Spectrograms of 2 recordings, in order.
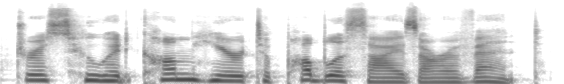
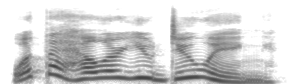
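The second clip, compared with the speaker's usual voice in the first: angry outburst; 8 semitones higher, 5 dB louder than usual. Acted. Rushing in to break up fight.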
